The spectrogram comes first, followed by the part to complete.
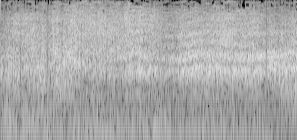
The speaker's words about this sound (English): You can hear the traffic going by.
